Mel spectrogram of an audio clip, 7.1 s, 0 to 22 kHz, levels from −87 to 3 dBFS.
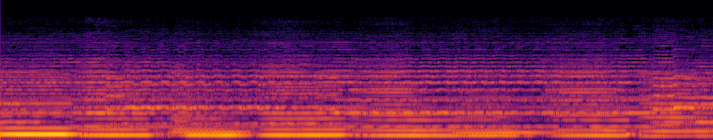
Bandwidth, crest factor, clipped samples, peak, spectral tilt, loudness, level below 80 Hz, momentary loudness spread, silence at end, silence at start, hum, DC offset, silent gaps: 6.8 kHz; 14 dB; under 0.1%; -6 dBFS; -8.5 dB/octave; -21 LUFS; -62 dBFS; 12 LU; 0 s; 0 s; none; under 0.1%; none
